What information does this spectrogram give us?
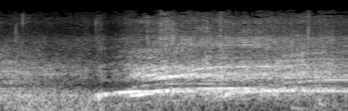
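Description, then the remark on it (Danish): A crowd breaks into cheering as hands are raised in answer to whether they would still support Donald Trump as Republican presidential candidate if convicted, swelling suddenly after a quieter start, with a rising whoop cutting above the steady roar of many voices that carries on to the end. “Ræk hånden i vejret, og så jubler publikum.”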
